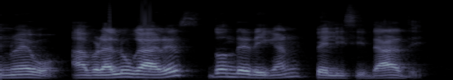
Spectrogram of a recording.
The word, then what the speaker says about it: felicidade: Ahora, cuando tenemos una palabra que termina con DE, se pronuncia ji. Por ejemplo, felicidade, cidade, verdade, saudade.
